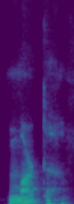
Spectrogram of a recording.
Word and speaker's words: Martha: Yeah, It's spelled Martha, but I guess the H is silent where she's from. Marta.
